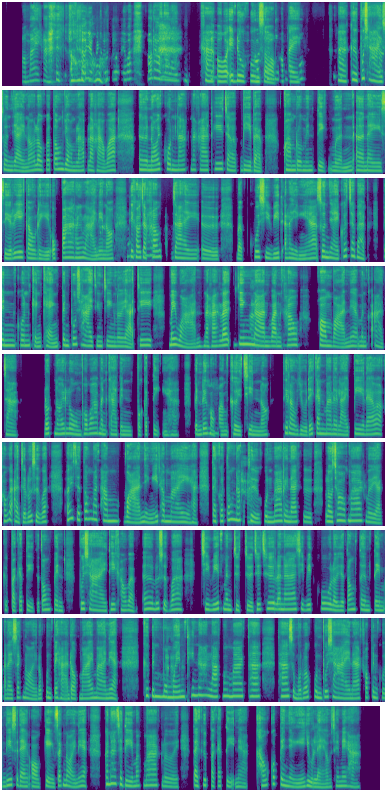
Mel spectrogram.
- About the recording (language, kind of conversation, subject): Thai, advice, ฉันควรรักษาสมดุลระหว่างความเป็นตัวเองกับคนรักอย่างไรเพื่อให้ความสัมพันธ์มั่นคง?
- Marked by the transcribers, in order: laugh; laughing while speaking: "อ๋อ"; joyful: "เขายังไม่รู้ตัวเลยว่า เขาทำอะไรผิด ซึ่ง ซึ่งเข้าใจมุม เนาะ"; chuckle; in Korean: "오빠"; other background noise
